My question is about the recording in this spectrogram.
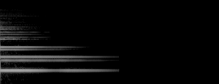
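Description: Bell-like notification ding from a subscribe-button sound effect, struck just before and ringing on in several clear tones that fade, then cut off abruptly a little over a second in.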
